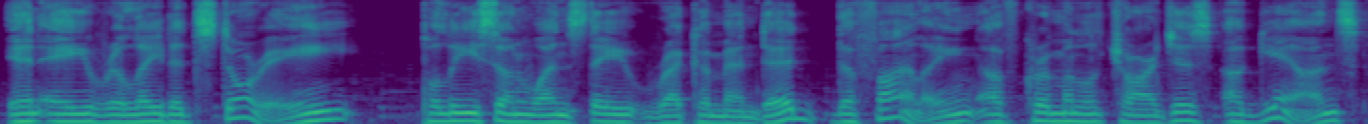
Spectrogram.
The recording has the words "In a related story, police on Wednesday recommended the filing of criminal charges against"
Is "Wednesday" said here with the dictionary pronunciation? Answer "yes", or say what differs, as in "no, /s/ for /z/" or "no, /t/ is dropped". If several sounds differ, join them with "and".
yes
